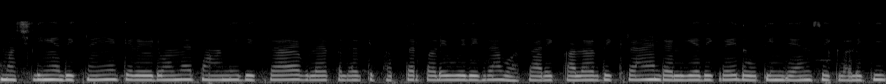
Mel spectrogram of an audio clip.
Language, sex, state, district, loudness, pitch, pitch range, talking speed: Hindi, female, Uttar Pradesh, Deoria, -30 LUFS, 205 Hz, 200-215 Hz, 225 wpm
